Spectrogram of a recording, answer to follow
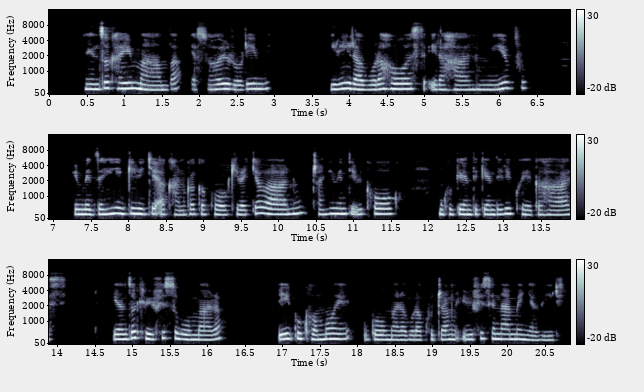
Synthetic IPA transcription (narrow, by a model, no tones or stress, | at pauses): niːnzokʰajimaːmbajasohojuɾuɾimi | iɾiɾaβuɾaɦo̞ːse̞̰ʔiɾaɦaːn̥humivu | ime̞ze̞ŋ̥hiɡiɾiɟḛʔakʰan̥ukaɡakʰokʰiɾaɾɟaβaːn̥hut͡ʃaːŋhiβiːndiβikʰo̞ːkʰo̥ | mukuɡe̞ːndiɡe̞ːndiɾikwe̞ːɡaɦaːsi̥ | jonzokiβifisuβumaɾa | iɾiɡukʰo̞mo̞je̞ubɡoβumaɾaβuɾakʰud͡ʒamŋḛʔiβifise̞name̞ɲaβiɾi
